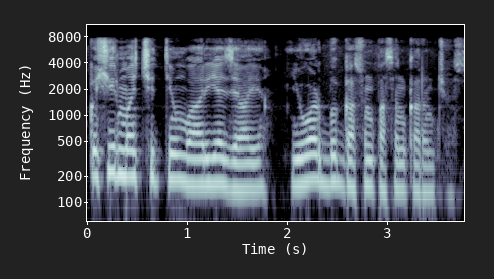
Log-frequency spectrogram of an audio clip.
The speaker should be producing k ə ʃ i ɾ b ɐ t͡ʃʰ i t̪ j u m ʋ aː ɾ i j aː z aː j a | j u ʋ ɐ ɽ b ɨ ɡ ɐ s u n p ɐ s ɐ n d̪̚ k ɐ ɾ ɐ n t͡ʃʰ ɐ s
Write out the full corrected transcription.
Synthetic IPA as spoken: k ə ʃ i ɾ m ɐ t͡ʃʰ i t̪ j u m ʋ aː ɾ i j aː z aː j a | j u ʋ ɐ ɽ b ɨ ɡ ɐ s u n p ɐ s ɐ n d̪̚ k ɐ ɾ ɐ n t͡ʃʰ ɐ s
